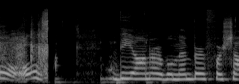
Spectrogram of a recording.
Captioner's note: applause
